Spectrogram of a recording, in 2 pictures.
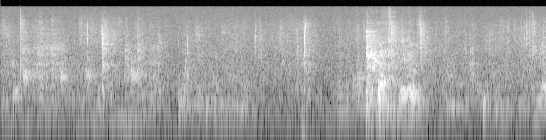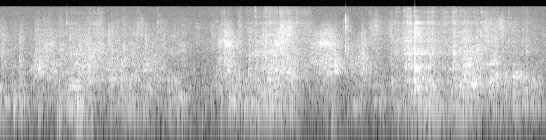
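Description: Men talk in an echoing room, their voices somewhat distant.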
